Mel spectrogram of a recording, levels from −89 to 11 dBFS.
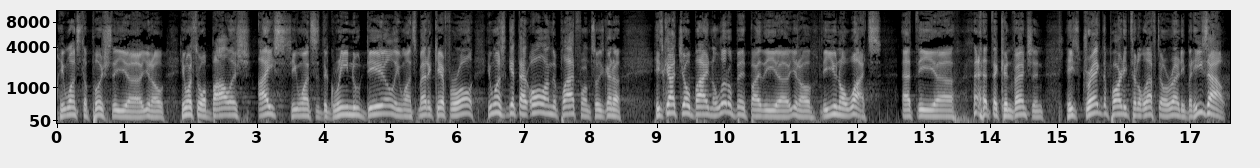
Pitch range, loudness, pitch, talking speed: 140-175 Hz, -20 LUFS, 155 Hz, 235 wpm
